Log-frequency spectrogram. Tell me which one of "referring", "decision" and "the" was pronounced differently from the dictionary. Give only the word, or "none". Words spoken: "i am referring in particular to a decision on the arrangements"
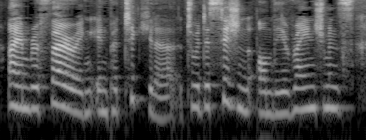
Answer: none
